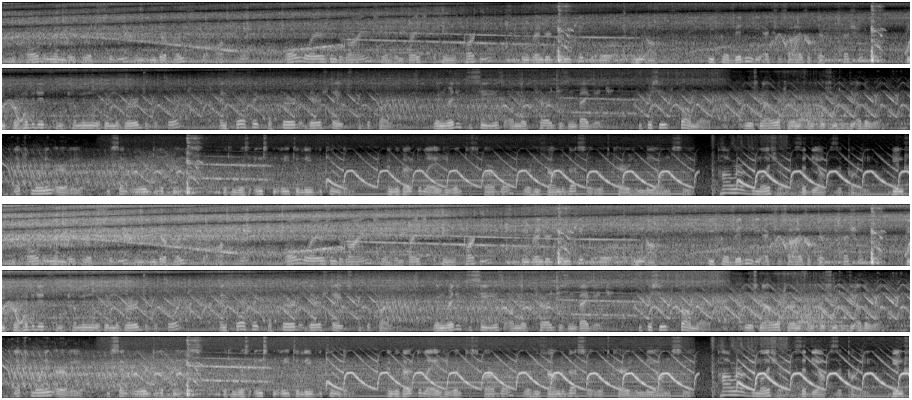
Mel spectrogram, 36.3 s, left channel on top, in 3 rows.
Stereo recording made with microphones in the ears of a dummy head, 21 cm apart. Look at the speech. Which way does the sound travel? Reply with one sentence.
You can hear the speech stay put.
